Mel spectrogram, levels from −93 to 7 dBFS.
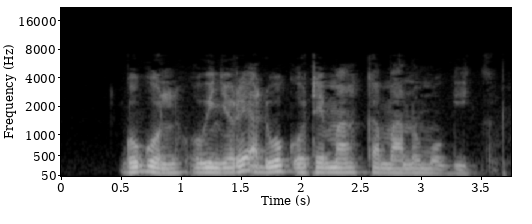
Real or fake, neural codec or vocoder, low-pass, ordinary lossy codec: real; none; 7.2 kHz; MP3, 32 kbps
